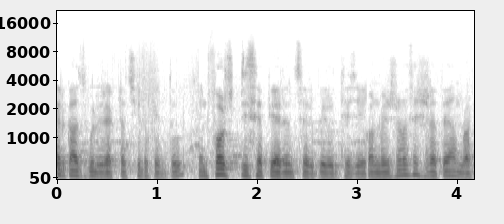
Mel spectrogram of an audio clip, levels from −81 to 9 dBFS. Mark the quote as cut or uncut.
cut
